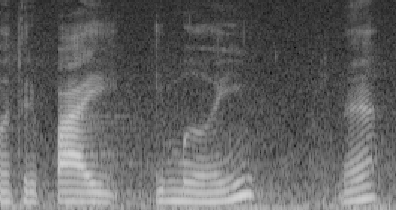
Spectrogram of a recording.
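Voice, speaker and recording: A woman speaks very slowly with lively intonation as the room's echo can be heard. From Brazil, Minas Gerais, raised in São Paulo from 13. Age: 70s. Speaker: actress. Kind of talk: documentary interview.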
